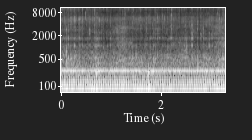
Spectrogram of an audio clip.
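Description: Meat sizzles and fries steadily in a skillet, a dense continuous crackle with a low hum underneath and no talking.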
